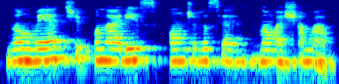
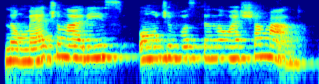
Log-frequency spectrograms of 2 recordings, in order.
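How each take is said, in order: First: Said in the usual way. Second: Nariz stressed with a falling tune, a touch higher; emphatic example phrase. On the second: Shown as a demonstration. Teacher acts out a scolding for learners, stressing nariz. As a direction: lean on nariz like a scolding warning. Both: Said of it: "Então, nós falamos".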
